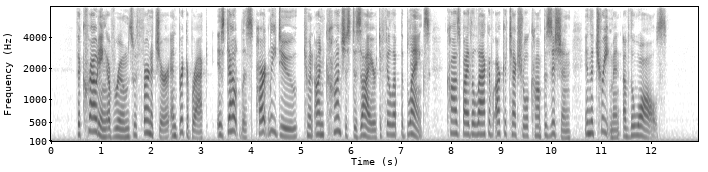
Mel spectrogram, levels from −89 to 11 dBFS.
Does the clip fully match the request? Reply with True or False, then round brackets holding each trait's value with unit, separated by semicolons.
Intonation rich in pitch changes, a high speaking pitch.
True (5.8 semitones; 215 Hz)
